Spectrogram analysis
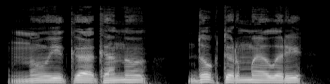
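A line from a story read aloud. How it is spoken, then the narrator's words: Gloomy inquiry. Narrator (Russian): мрачно осведомился Фрейзер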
